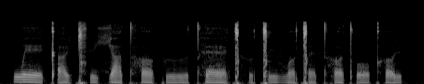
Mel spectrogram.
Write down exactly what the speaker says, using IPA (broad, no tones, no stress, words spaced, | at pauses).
weːkʼay̯ǀʰi ça tʰʌ kɯː tʰɛːǀʰɯǀi vʌǀɛ tʰʌtʼoːkʰʌy̯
